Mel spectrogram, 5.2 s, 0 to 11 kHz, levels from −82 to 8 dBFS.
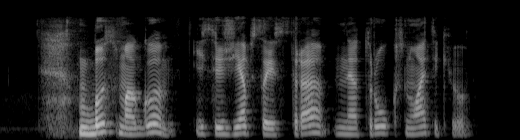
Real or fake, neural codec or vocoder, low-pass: real; none; 7.2 kHz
